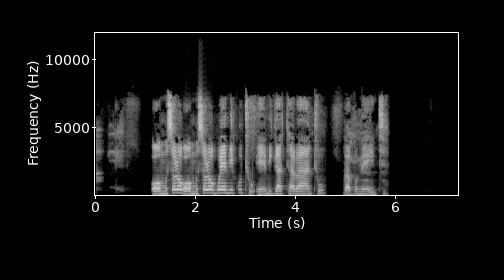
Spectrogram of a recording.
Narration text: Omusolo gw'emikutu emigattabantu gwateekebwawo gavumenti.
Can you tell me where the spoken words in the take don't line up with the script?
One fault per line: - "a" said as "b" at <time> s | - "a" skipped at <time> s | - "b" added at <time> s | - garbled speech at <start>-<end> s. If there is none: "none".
- "omusolo" added at 1.9 s
- "gwateekebwawo" skipped at 4.5 s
